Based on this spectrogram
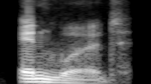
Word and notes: inward: British English

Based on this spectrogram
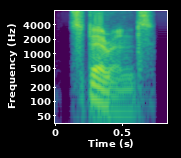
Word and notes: spirant: British English

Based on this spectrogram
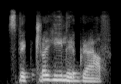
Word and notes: Spectroheliograph: Indian

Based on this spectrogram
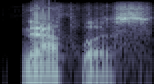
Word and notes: nathless: American English

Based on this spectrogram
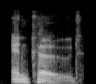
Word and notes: encode: British English

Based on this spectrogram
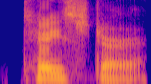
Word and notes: taster: American English

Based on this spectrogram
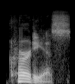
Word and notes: courteous: American English

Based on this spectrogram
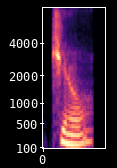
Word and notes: cure: Indian

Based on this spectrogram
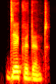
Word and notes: decadent: Indian

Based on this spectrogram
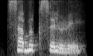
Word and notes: subaxillary: Indian

